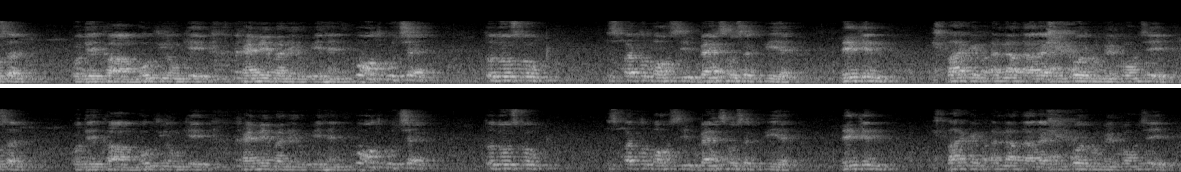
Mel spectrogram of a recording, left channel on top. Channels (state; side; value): quieter; right; 6.7 dB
